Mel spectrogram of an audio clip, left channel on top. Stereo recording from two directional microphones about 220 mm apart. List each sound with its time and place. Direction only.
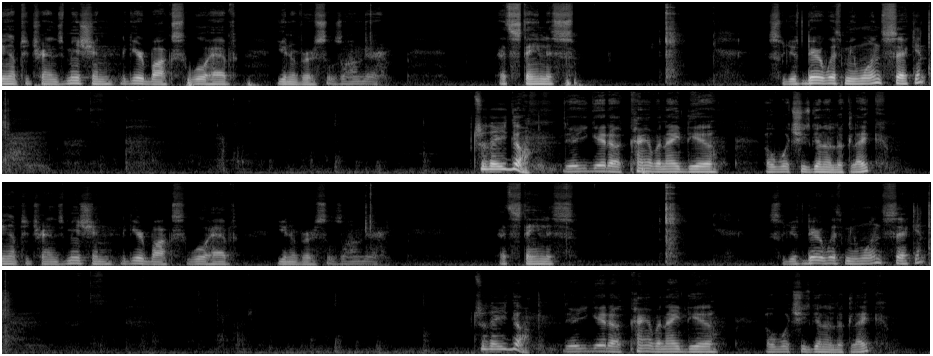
0.0 s speech: 45° left (ahead or behind)
4.9 s speech: 45° left (ahead or behind)
7.6 s speech: 50° left (ahead or behind)
9.4 s a sound: 50° left (ahead or behind)
13.9 s speech: 45° left (ahead or behind)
